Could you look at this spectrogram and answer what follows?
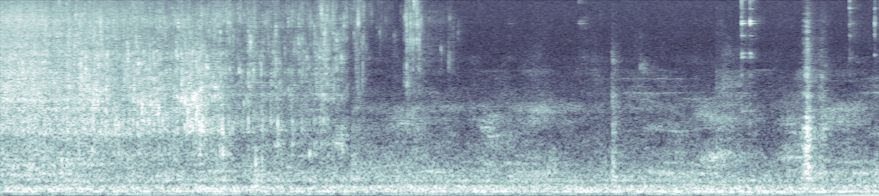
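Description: Second-press coconut milk pours into a pot of moringa leaf soup, a soft liquid splash and trickle that fades after a few seconds into faint drips and quiet kitchen sounds.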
